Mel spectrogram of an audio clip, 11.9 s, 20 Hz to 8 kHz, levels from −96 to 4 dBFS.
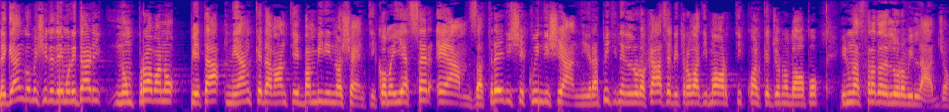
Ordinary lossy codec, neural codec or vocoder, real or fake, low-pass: none; none; real; none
